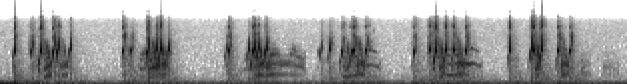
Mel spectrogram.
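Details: Morning calling of a female common quail: rapid clusters of sharp clicking notes and rasping, nasal squawks, repeated about once a second over a low steady hum.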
